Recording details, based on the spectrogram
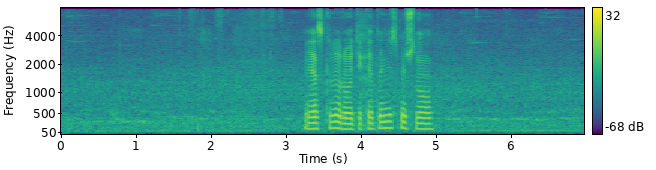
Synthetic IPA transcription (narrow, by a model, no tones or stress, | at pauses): jaskəlʲɪɾotʲɪkɛt̪ənʲɪsmʲɪʂno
